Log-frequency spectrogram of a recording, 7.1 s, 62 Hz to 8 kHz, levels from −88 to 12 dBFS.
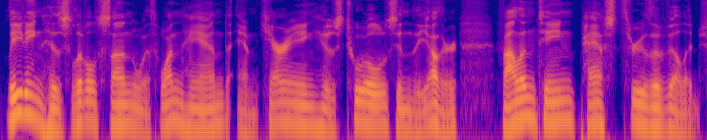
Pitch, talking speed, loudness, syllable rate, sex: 105 Hz, 160 wpm, -21 LUFS, 4.7 syllables/s, male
